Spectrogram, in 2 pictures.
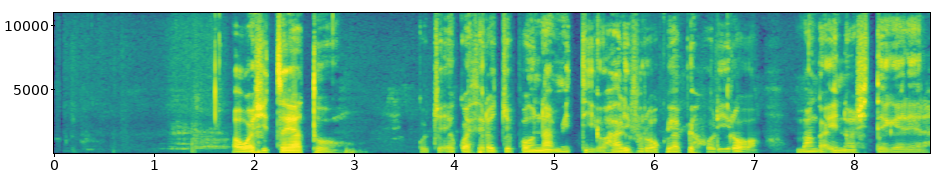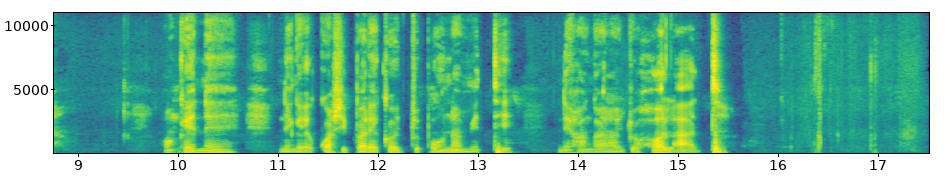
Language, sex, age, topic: Oshiwambo, male, 25-35, finance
